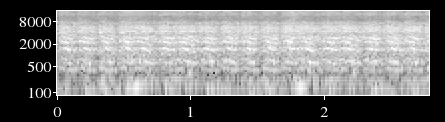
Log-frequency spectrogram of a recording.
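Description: A car engine cranks over steadily and rapidly at close range during a fuel pressure check, the starter's rhythmic chugging loud and continuous throughout.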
